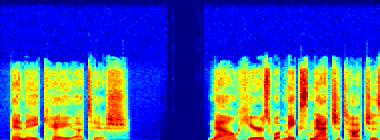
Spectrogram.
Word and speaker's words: Natchitoches: It's Natchitoches, Louisiana, and it's pronounced n-a-k-a-tish.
